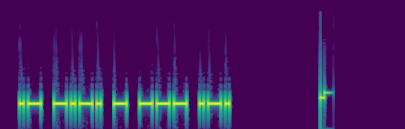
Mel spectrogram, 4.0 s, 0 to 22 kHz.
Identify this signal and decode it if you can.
Morse code, heard as a keyed tone, about 28 wpm, 700 Hz. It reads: ACTOR
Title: Sentences from Top 1500 Words - New Word Drill - 28wpm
